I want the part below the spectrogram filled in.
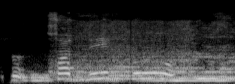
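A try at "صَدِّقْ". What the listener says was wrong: Sodik sukun. Sodik. Nggak ada kunya. Sodik.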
